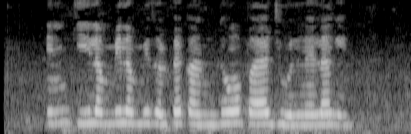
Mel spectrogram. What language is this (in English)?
Urdu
